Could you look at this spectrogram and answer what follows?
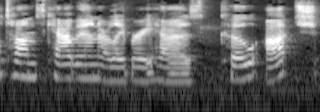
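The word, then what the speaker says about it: Co. Aytch: Co-Och. It's spelled Co.Aytch.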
